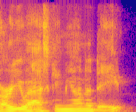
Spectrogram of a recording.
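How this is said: It is asked in a light, playful tone.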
